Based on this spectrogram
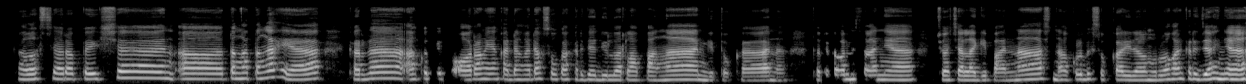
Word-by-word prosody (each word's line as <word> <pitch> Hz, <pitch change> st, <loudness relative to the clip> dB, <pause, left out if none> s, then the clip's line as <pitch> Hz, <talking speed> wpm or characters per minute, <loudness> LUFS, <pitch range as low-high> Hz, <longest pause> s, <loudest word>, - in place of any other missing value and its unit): Kalau 240 Hz, -1 st, +1 dB
secara 255 Hz, -1 st, 0 dB
passion, 295 Hz, +3 st, +2 dB, 0.2 s
eee, 255 Hz, 0 st, +4 dB
tengah-tengah 270 Hz, +4 st, +2 dB
ya, 225 Hz, -, +3 dB, 0.5 s
karena 230 Hz, +3 st, +1 dB, 0.4 s
aku 240 Hz, +2 st, -4 dB
tipe 255 Hz, 0 st, -11 dB
orang 245 Hz, +3 st, +2 dB
yang 250 Hz, 0 st, -4 dB
kadang-kadang 230 Hz, +3 st, -3 dB
suka 235 Hz, -1 st, -3 dB
kerja 225 Hz, 0 st, -5 dB
di -, -, -3 dB
luar 210 Hz, 0 st, -1 dB
lapangan 205 Hz, +2 st, +2 dB
gitu 185 Hz, -, -11 dB
kan. 185 Hz, +1 st, +1 dB
Nah, 175 Hz, -, -9 dB, 0.3 s
tapi 200 Hz, -, -9 dB
kalau 225 Hz, -, 0 dB
misalnya 220 Hz, -2 st, -2 dB, 0.4 s
cuaca 205 Hz, 0 st, 0 dB
lagi 200 Hz, 0 st, -1 dB
panas, 215 Hz, +7 st, +1 dB
nah 210 Hz, -, -2 dB
aku 210 Hz, -, -11 dB
lebih 240 Hz, +1 st, -4 dB
suka 220 Hz, 0 st, -5 dB
di -, -, -1 dB
dalam 200 Hz, 0 st, 0 dB
ruangan 245 Hz, +4 st, +1 dB
kerjanya. 245 Hz, 0 st, +4 dB
230 Hz, 165 wpm, -22 LUFS, 210-255 Hz, 0.5 s, eee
